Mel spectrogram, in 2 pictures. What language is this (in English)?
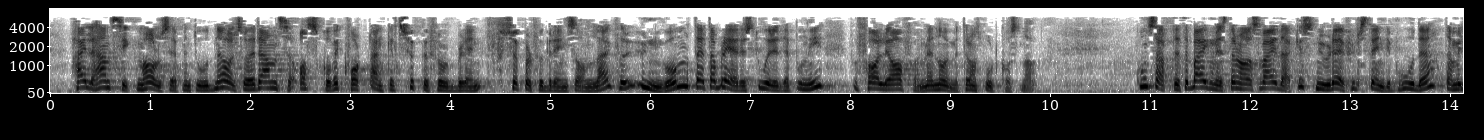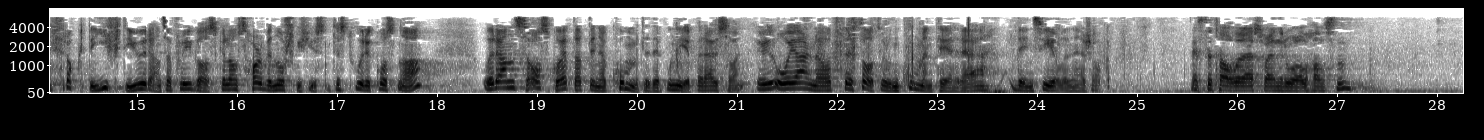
Norwegian Bokmål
